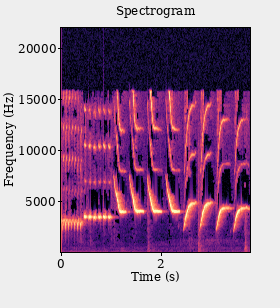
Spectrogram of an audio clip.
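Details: Strong canary song aimed at stimulating a female to mate: a quick rolling trill, then a series of evenly spaced downward-sweeping notes, about three per second, turning into rising upward slurs.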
